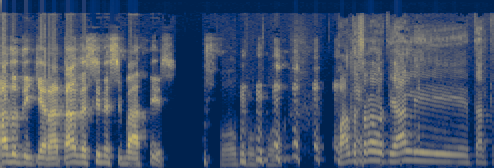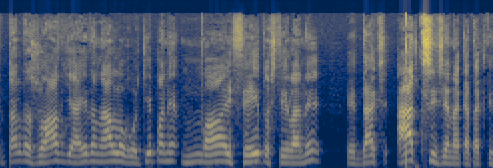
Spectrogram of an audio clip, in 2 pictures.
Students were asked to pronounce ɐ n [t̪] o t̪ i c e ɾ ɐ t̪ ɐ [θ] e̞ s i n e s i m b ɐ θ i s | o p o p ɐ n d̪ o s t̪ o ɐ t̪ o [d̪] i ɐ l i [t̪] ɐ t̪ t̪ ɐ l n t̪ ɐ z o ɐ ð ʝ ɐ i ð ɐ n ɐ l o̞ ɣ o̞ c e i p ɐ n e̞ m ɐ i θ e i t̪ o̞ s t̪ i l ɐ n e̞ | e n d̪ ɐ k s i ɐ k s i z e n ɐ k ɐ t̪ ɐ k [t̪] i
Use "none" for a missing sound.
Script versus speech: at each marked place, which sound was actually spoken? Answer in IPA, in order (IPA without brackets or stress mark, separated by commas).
d̪, ð, t̪, t̪, t̪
